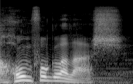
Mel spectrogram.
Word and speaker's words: honfoglalás: «a honfoglalás» Sí, "lash". La «s» se pronuncia "sh" y así es como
